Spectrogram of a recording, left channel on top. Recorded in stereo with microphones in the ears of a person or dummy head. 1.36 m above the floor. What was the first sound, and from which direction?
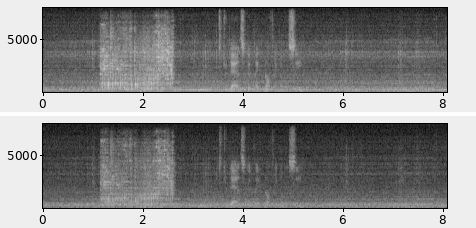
An engine running, 75° left (ahead or behind).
